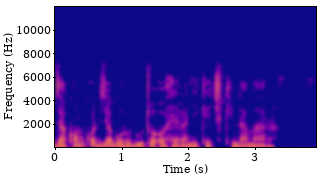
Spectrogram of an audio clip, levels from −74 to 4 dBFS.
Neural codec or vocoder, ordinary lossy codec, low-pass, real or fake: none; Opus, 64 kbps; 7.2 kHz; real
